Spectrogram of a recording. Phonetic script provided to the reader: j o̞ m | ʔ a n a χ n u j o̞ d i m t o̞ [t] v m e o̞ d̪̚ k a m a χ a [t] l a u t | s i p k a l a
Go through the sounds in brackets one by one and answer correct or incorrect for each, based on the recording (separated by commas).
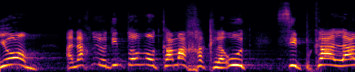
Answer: incorrect, incorrect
